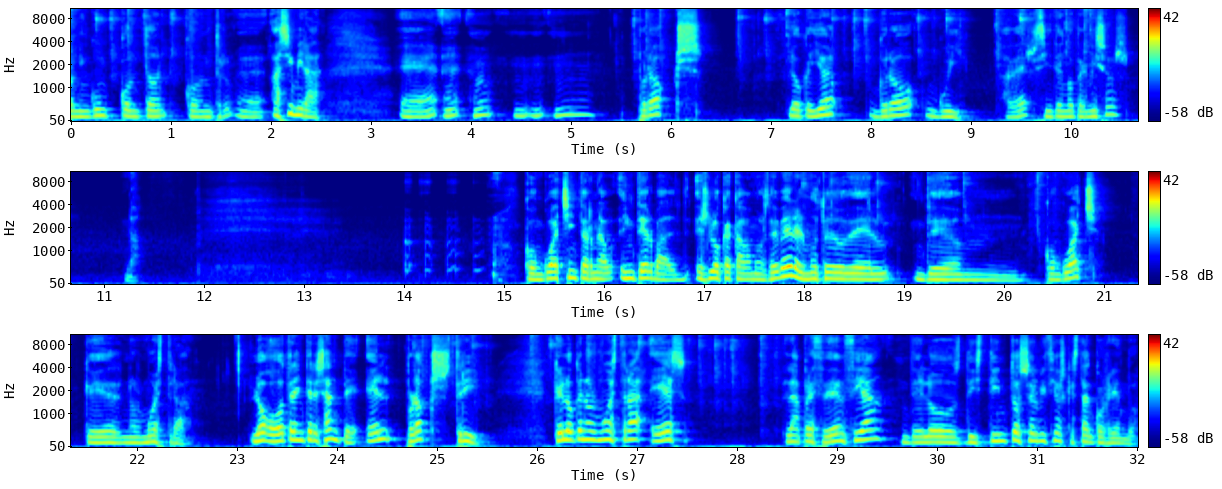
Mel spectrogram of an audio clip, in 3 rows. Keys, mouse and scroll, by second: 0.0-1.5 typing, 5.4-9.5 typing, 10.2 Return, 18.2 ctrl+p, 18.7 ctrl+p, 19.2 ctrl+p, 19.6 ctrl+p, 23.3 q, 24.5-28.4 typing.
